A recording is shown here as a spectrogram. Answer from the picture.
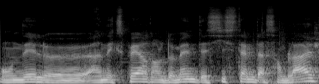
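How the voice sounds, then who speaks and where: Music sits in the background. A man speaks with ordinary pitch variation. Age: 60s. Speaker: business executive. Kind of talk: interview testimony. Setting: interview at an event. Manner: halting, with repetitions and hesitations.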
